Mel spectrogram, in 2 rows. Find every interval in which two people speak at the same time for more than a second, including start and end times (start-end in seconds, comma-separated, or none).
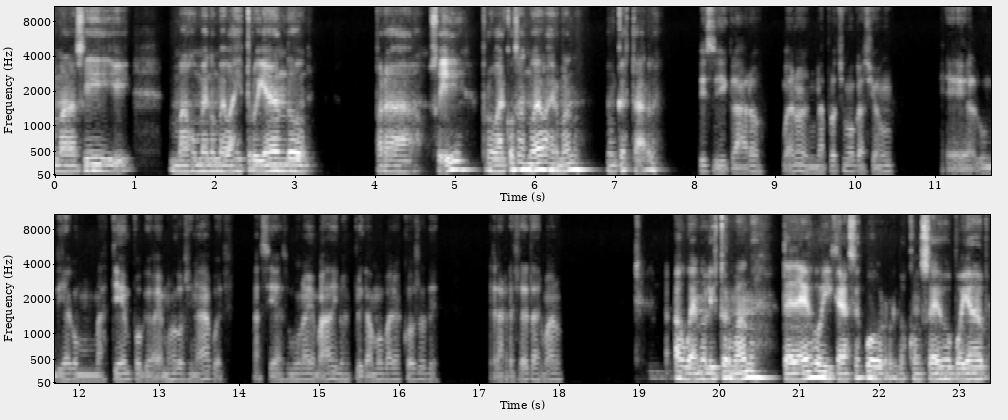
none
